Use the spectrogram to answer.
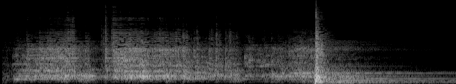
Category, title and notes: Sound effects > Objects / House appliances
Quickly opening and closing the bunk of my squeaky dorm bed.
